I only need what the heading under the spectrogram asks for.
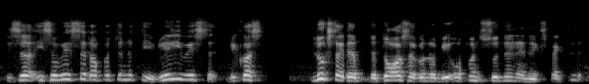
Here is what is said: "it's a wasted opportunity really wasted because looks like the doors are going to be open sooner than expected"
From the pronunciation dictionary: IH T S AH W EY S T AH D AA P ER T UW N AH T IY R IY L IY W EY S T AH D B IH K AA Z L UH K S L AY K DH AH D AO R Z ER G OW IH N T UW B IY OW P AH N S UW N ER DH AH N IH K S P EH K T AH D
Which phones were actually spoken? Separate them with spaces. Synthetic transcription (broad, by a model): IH T S AH W EY S T AH D AA P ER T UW N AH T IY R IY L IY W EY S T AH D B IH K AA S L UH K S L AY K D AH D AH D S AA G OW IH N T UW B IY OW P AH N S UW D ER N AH N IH K S P EH K T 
